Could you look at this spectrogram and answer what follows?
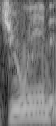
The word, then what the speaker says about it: Julian: My name is Julian. It's J-U-L-I-A-N. – Mm-hmm. – Calling with Bank of Cardiff. It's spelled C-A-R-D as in David, I-F-F as in Frank Frank.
